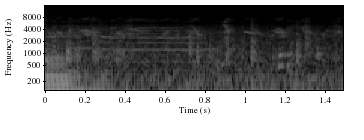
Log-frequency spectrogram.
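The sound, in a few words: chicken clucking on a farm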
